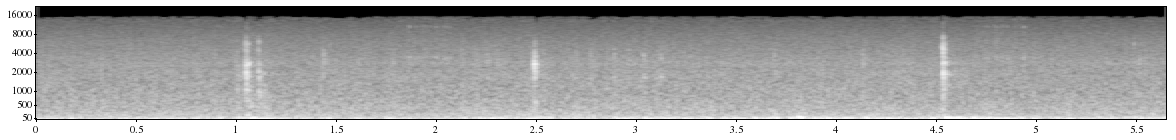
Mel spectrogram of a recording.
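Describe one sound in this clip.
Plastic parts click and rattle close by.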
